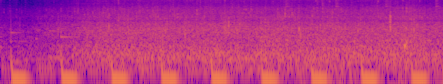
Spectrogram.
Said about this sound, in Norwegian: Hun kikker sultent ut stuevinduet. Regnværet suser rundt hushjørnet og legger et grålig slør over byen. Vær forsiktig, det kommer til å fryse på bakken dette regnet, sa de i radioen.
